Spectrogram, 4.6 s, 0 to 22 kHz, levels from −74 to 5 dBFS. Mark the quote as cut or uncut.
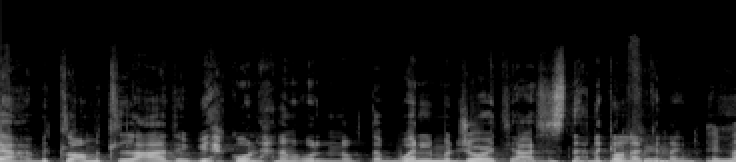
uncut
